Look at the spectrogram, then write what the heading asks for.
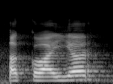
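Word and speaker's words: acquire: के के तुरंत पहले आता है तो सी साइलेंट होता है जैसे कि अ क्वायर अ क्विट आप देख सकते हो कि जो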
